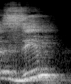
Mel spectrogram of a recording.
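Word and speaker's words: جيم: অনেকে জিম এবং জায়ের মধ্যে প্যাচ লাগিয়ে দেয়, জিমকে বলে জিম আর জাকে বলে যা।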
